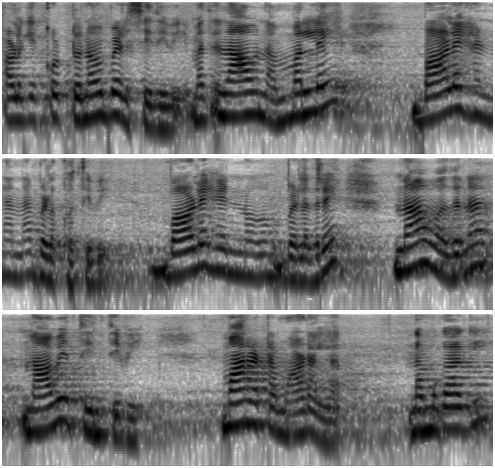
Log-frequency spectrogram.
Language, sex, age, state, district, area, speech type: Kannada, female, 45-60, Karnataka, Mandya, rural, spontaneous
